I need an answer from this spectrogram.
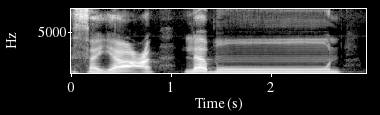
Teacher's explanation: सीन को सीटी के साथ पढ़ के या आइन की आवाज़ निकालनी है।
